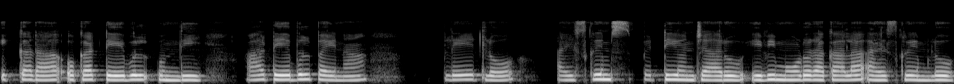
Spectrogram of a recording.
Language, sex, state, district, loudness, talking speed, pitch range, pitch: Telugu, female, Andhra Pradesh, Chittoor, -14 LUFS, 115 wpm, 200-220 Hz, 210 Hz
